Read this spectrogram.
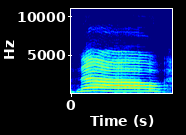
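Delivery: a high, loud, hammed-up plea to be spared; mock panicked pleading. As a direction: shriek and beg, playing up the fear. Begs not to be hung up.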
